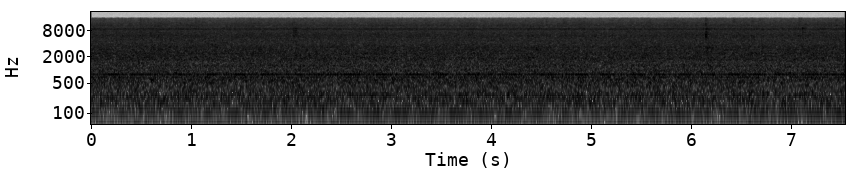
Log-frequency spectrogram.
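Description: Shrimp shells crackle softly as fingers peel them.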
